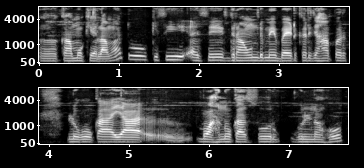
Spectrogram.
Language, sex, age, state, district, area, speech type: Hindi, male, 30-45, Uttar Pradesh, Mirzapur, rural, spontaneous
